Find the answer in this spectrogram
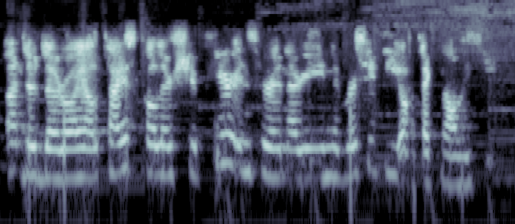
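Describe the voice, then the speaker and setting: A woman's voice: on the high side, fairly even intonation, quick pace, faint music behind. A young woman from the Philippines, a student giving a prepared self-introduction over lo-fi online audio. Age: young adult. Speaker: student speaker.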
